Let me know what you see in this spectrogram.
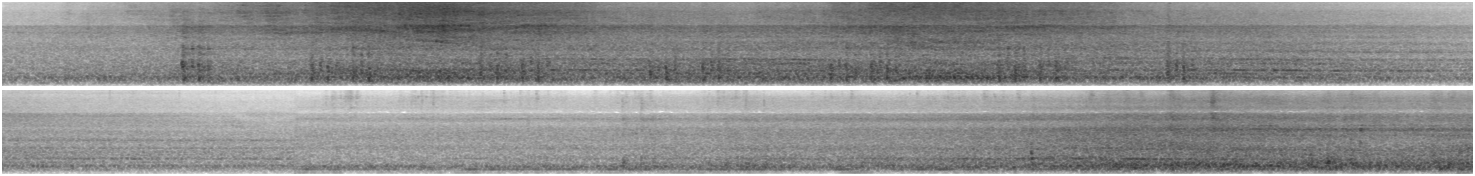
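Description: Double-deck TER regional electric train passing on the tracks, its wheels squealing and clacking, loudest twice within the first dozen seconds. Later a TGV Duplex double-deck high-speed train rumbles past, growing louder near the end.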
